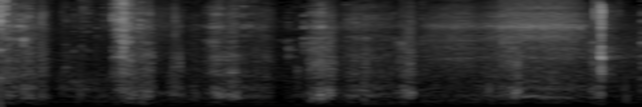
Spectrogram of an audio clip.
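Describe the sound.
Faint crunching and chewing of hollow, fry-shaped snack sticks that are lightly salted on the outside, heard as a series of crisp, irregular bites and crackles with no talk.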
